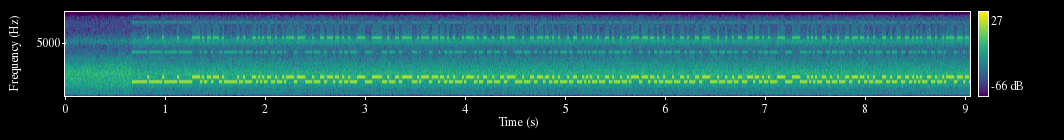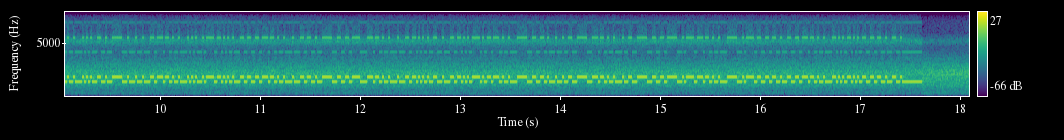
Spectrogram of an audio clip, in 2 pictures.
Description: RTTY (50 baud, 450 Hz shift), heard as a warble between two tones, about 1600 Hz centre, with radio static. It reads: 40397 95753 32797 26713 77912 99607 08603 60517 63478 70589 74274 58125 25853 53808 44800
